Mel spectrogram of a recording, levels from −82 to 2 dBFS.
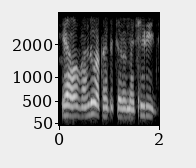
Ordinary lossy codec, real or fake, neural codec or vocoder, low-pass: none; fake; codec, 16 kHz, 16 kbps, FreqCodec, smaller model; 3.6 kHz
